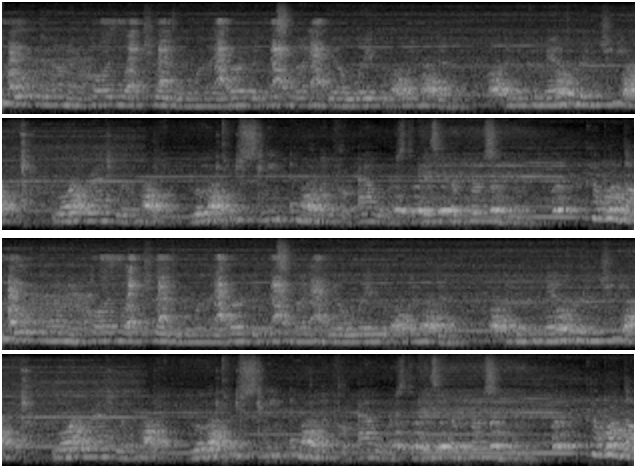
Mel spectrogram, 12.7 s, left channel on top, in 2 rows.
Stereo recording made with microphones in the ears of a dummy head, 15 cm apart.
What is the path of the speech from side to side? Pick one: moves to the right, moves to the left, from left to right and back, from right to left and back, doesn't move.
doesn't move.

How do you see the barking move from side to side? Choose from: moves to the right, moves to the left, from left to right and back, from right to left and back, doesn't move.
from right to left and back.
